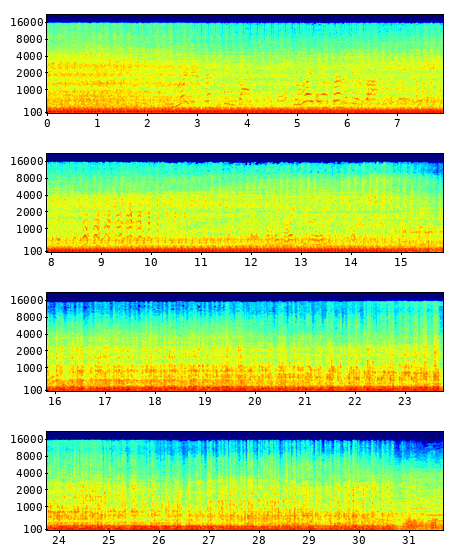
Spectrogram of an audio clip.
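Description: Hot rod engines running at low speed as the cars drive slowly past, with people talking in the background. About halfway through the sound cuts to another car, whose exhaust pulses more unevenly.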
